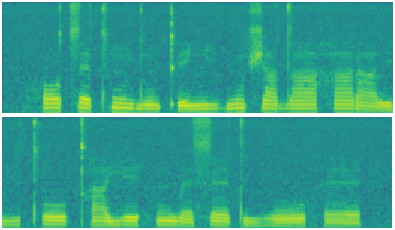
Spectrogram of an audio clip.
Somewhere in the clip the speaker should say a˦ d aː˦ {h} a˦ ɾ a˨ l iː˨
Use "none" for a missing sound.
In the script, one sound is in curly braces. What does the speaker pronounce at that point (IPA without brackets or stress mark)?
h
